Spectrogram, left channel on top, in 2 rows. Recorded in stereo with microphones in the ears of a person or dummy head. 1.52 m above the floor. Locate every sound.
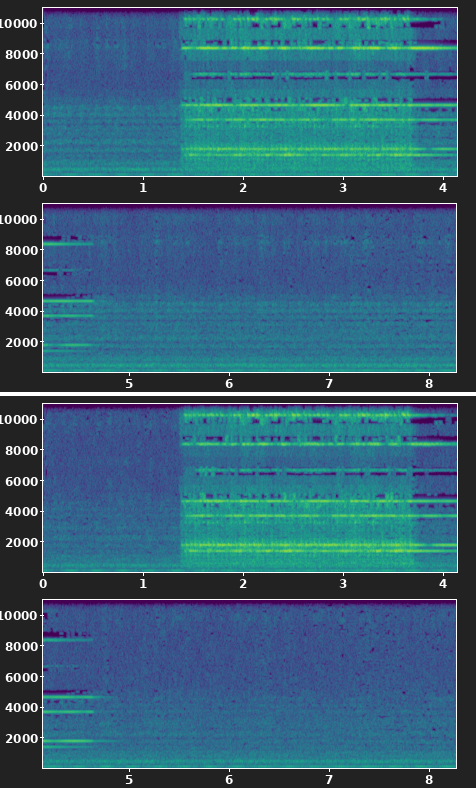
0.0 s a fan: 20° left (ahead or behind), 4 m
1.4 s a phone ringing: 10° right (ahead or behind), 0.8 m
